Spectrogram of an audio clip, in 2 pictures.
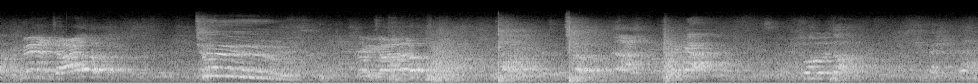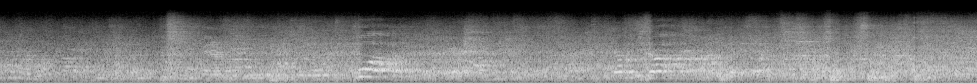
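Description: Bodies thud and shift on a wrestling mat.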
